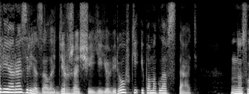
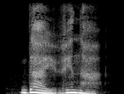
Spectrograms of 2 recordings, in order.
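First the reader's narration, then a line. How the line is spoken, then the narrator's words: Pleading voice. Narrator (Russian): попросила умоляющим голосом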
